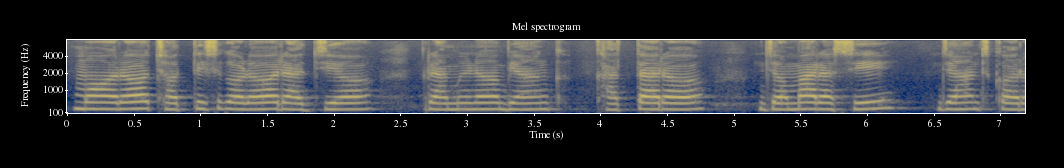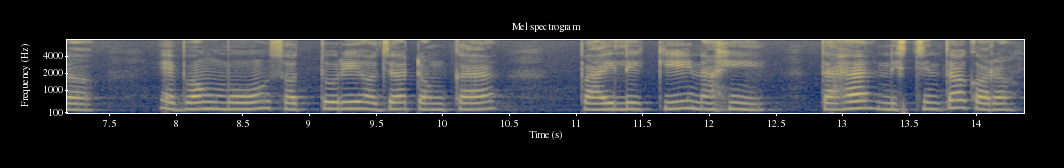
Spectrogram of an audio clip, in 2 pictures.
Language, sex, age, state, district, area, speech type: Odia, female, 18-30, Odisha, Kandhamal, rural, read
